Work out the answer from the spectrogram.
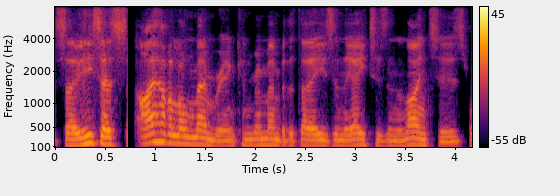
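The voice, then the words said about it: Smooth British accent. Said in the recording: “smooth British accent”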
